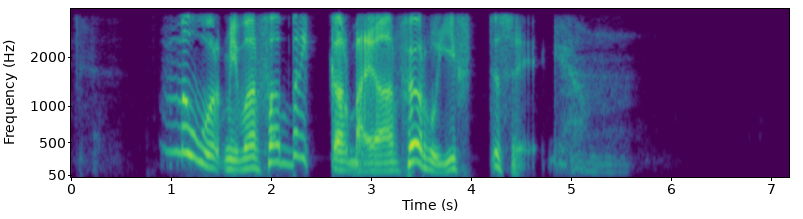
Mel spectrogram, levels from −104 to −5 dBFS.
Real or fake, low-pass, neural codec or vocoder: real; 3.6 kHz; none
